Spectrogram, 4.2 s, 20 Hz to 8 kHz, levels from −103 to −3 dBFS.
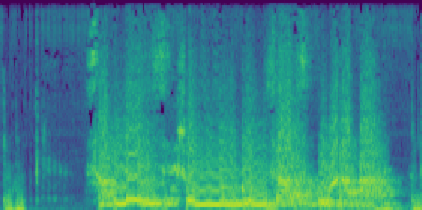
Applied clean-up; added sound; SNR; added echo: none; none; none; none.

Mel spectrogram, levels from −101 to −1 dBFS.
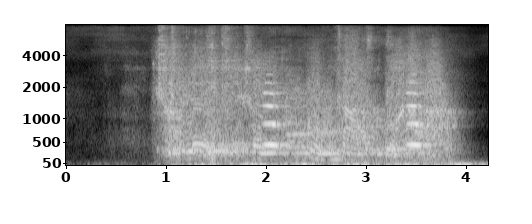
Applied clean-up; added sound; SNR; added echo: neural mask model Resemble Enhance denoiser.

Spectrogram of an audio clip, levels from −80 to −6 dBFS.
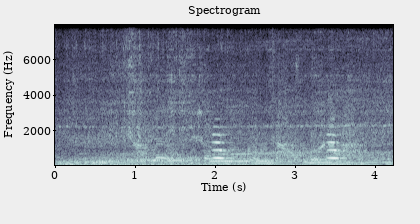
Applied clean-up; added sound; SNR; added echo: none; Engine / Vehicle + Wind instrument, woodwind instrument; -5 dB; none.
